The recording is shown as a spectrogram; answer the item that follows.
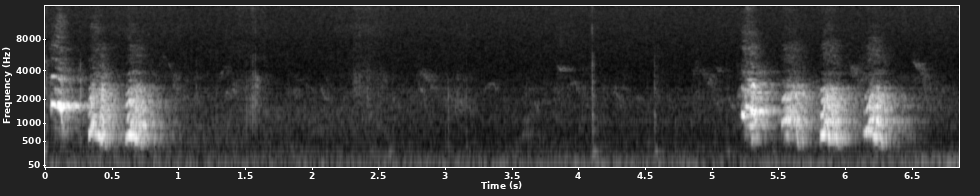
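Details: Chocolate Labrador Retriever puppy, stuck at the top of stairs it can't get down, gives two quick bursts of high, sharp yips, three at the start and four more after a five-second pause, with little else heard.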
